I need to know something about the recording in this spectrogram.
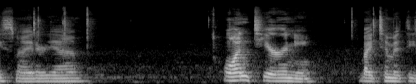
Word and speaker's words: Snyder: Yeah, I thought it was like Schneider. No, it's Timothy Snyder.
